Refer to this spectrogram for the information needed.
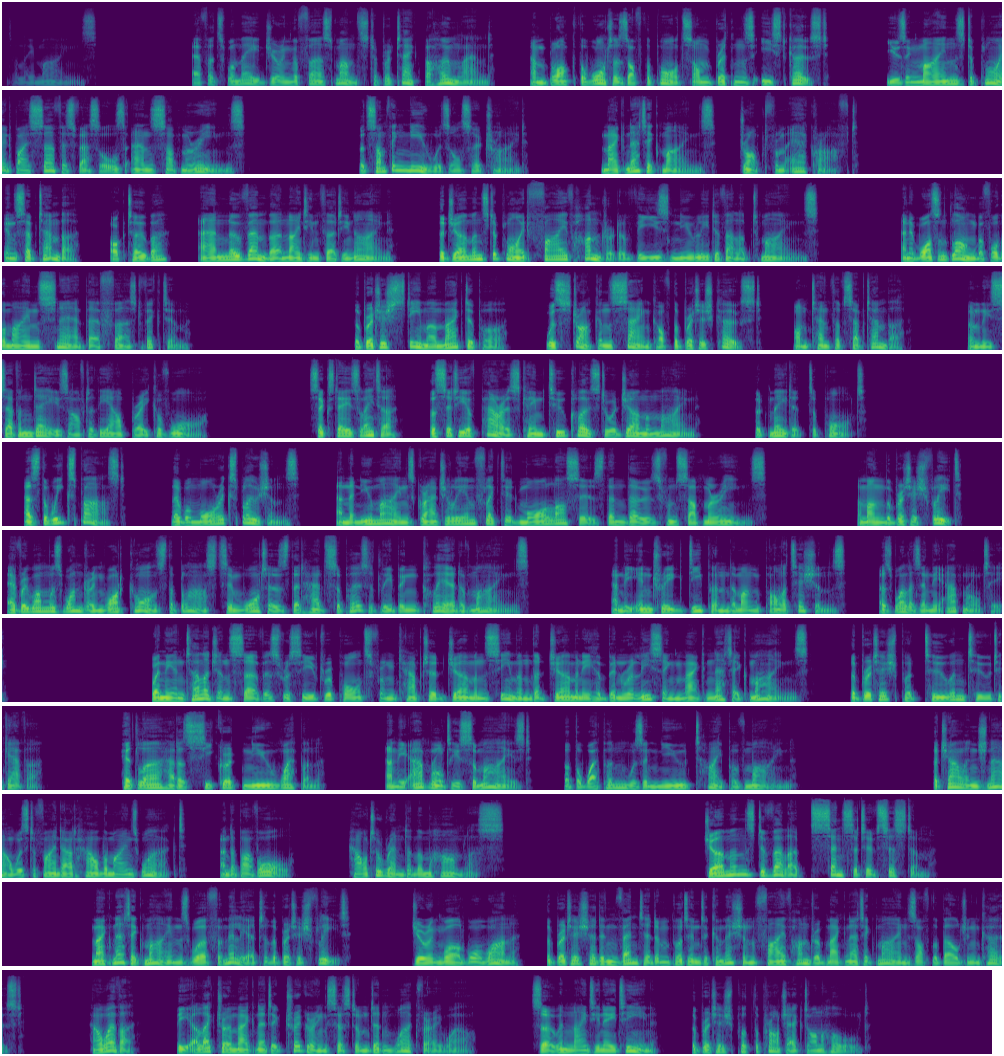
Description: Audio knihaIncredible Weapons (EN)
Ukázka z knihy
